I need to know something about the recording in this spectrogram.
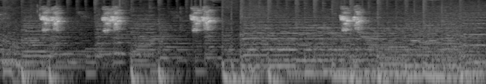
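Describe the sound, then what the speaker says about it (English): Birds squawking in the morning, four loud bursts of harsh calls spaced a second or so apart over a steady musical background. "Birds are having a hell of a morning there."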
